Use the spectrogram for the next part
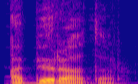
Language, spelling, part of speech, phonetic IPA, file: Russian, оператор, noun, [ɐpʲɪˈratər], Ru-оператор.ogg
- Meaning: 1. operator, operative 2. machine-man, mechanic 3. cameraman 4. surgeon 5. functional, operator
